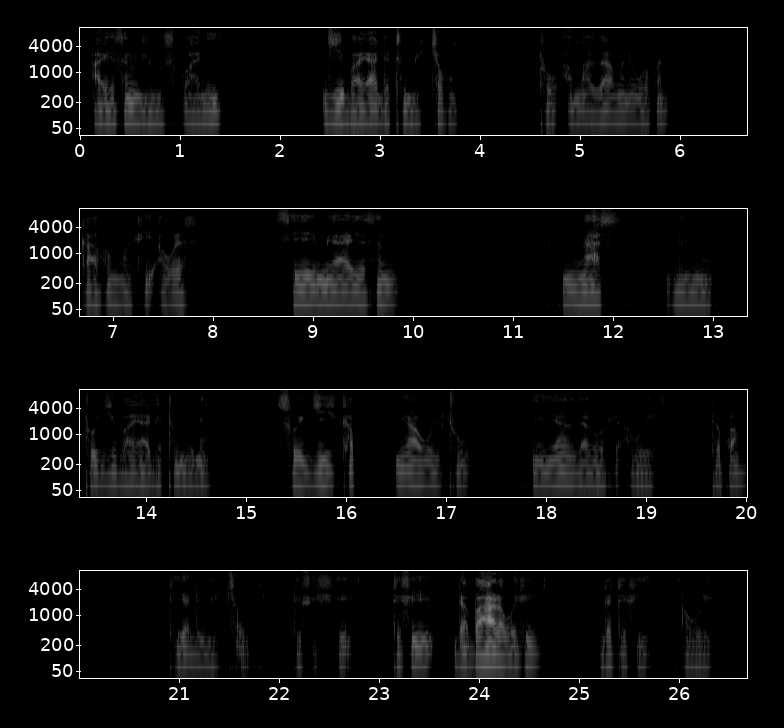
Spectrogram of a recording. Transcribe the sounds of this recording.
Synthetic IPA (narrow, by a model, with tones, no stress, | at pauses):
a˨ji˨si˦nɮɨ˨ŋ˨swa˨ni˦ | ɡʲi˦ba˨ja˦da˨tʰu˦mbi˨kʲe˦ku˦n | tʰo˨ʔa˨mːa˦za˦ma˦ni˦ɡʷa˨pa˦n | ka˨ɸu˦nma˨fḭ˦ʔa˨wu˦ɾe˦s | se˦mi˦a˦je˦si˦n | na˦s | nɨ˨nu˨ | to˨ɡi˦ba˨ja˦da˨tu˦mbu˨n˦e˦˨ŋ | so˨ɡi˦kʰa˦p̚ | mi˦a˦wu˨ltʰu˨ | i˨n˦ja˦n˦za˨ɾwa˨fḭ˦ʔa˨wu˨ɾe˨ | tə˨pa˦ŋ | tʰi˨ja˦li˨me˨kʲʰa˦˨wu˨ | ti˨fi˦ʃi˦ | ti˨fi˦da˨ba˦ɾa˨wa˨fi˦˨ | nda˦tə˨fi˦ | a˨wu˨ɾe˨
